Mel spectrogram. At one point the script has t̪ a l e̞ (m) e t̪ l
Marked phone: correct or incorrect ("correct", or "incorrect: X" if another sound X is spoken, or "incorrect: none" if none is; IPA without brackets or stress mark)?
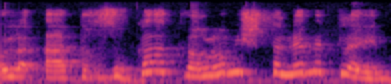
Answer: correct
